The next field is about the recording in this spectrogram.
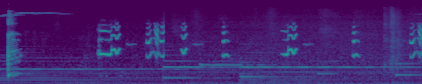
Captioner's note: wheels squeaks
